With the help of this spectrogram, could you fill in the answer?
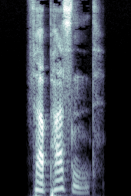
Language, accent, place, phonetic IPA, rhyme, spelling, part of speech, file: German, Germany, Berlin, [fɛɐ̯ˈpasn̩t], -asn̩t, verpassend, verb, De-verpassend.ogg
- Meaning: present participle of verpassen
